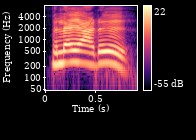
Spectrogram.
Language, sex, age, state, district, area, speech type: Tamil, female, 60+, Tamil Nadu, Madurai, urban, read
